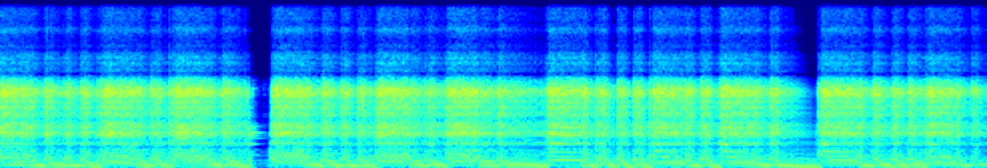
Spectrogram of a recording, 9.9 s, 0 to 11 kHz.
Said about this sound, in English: So this is just a straight guitar with that, I think it's a 57 that we use, nothing fancy, straight out of the board into the recording.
